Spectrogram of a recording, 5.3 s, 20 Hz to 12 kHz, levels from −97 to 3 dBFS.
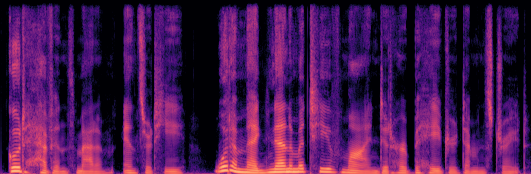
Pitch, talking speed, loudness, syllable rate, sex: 150 Hz, 160 wpm, -22 LUFS, 5.6 syllables/s, female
